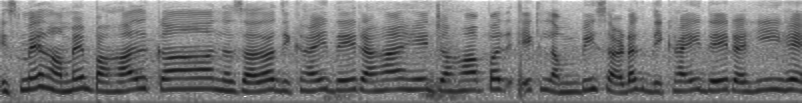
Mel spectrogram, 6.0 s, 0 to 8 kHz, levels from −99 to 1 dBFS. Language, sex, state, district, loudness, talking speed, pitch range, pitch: Hindi, female, Chhattisgarh, Bilaspur, -13 LUFS, 180 wpm, 245-280 Hz, 265 Hz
